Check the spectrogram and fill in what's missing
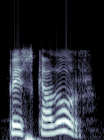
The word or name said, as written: pescador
